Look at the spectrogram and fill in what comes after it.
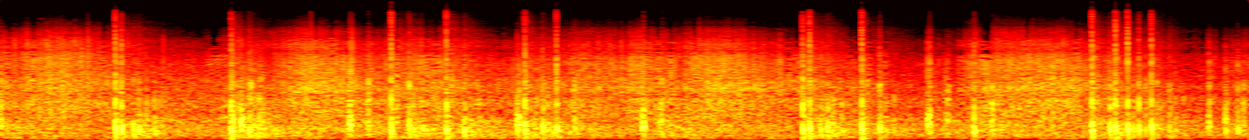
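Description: Fireworks going off: a rapid, irregular string of sharp bangs and cracks over a continuous crackling hiss.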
